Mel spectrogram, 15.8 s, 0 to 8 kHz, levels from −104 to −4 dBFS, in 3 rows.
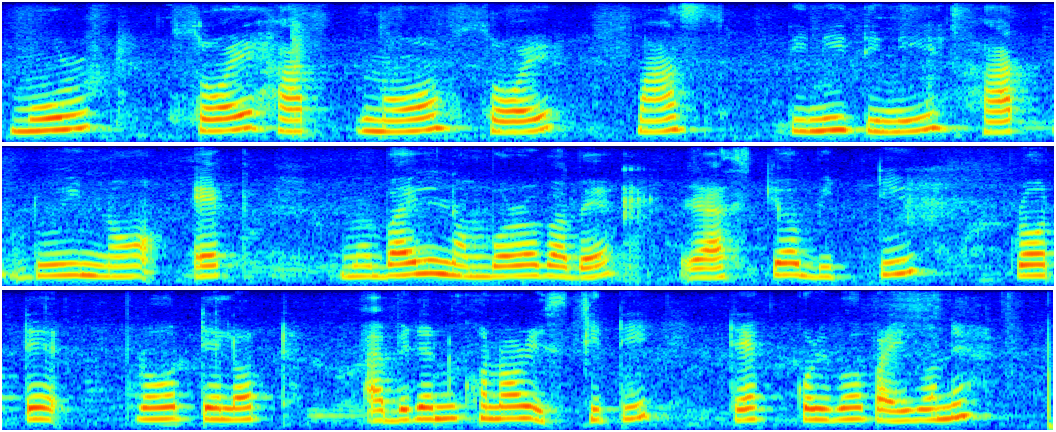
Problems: constant background noise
